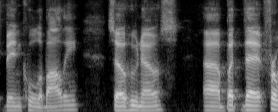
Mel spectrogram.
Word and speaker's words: Koulibaly: professional soccer, it's been Koulibaly. So who knows? But for what it's worth, the French are pronouncing it Kalabali, which is different for me.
